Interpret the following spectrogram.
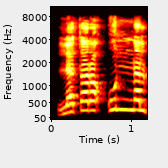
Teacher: لترونل یعنی واو کی جگہ حمزہ پڑھ دیتے ہیں.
